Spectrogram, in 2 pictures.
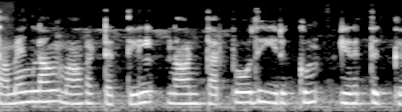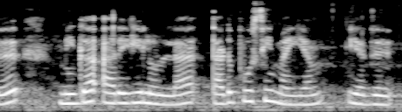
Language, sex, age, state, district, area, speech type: Tamil, female, 18-30, Tamil Nadu, Nagapattinam, rural, read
